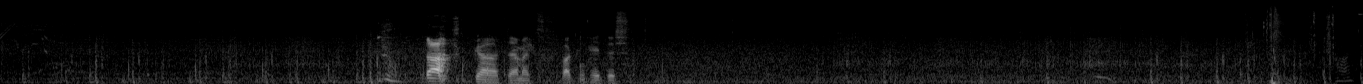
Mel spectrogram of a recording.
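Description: Footsteps thud on a wooden rope bridge.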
